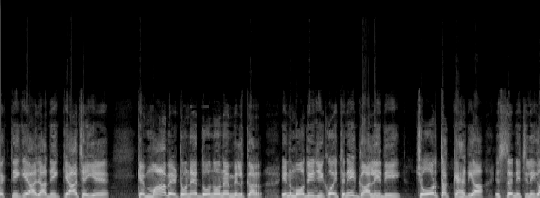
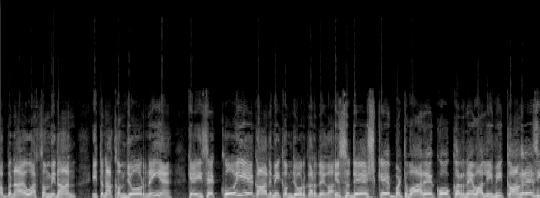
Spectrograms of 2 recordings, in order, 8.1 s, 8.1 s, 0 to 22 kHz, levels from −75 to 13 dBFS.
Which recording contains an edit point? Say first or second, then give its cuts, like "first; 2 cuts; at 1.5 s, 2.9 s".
second; 1 cut; at 5.0 s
